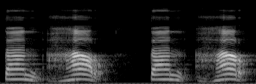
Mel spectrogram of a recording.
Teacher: نون ساکن کو اخفا غنہ کے بغیر پڑھیں گے، ظاہر کر کے پڑھیں گے۔ تنہر، تنہر، اور را کو پر پڑھیں گے۔ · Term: اظہار حلقی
